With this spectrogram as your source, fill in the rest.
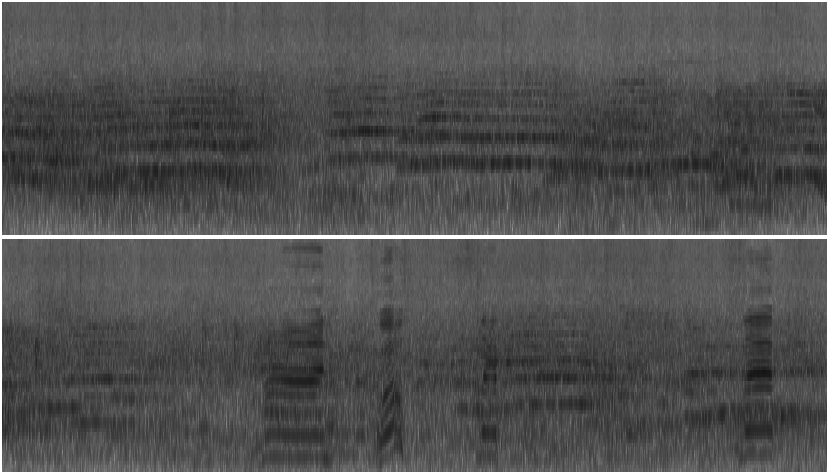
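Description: Swimmers splash through the water doing freestyle in an echoing indoor pool.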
